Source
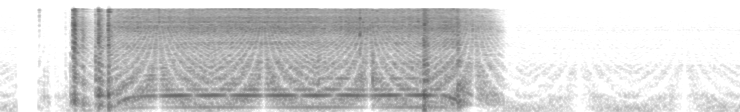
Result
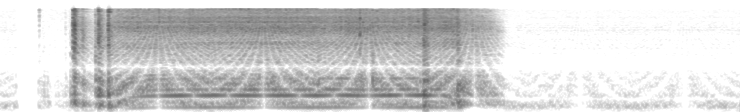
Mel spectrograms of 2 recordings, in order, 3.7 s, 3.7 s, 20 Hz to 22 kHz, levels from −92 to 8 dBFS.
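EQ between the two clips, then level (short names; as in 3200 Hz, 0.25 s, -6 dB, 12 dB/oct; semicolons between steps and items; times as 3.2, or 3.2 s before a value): HPF 120 Hz 24 dB/oct; fixed phaser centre 510 Hz, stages 6; +3.0 dB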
